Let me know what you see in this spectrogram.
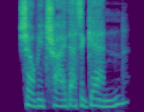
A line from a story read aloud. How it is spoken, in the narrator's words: she hissed into his face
